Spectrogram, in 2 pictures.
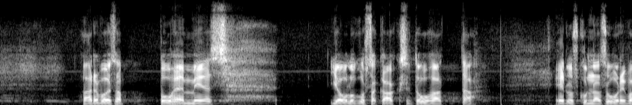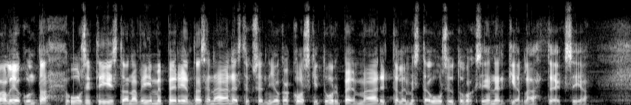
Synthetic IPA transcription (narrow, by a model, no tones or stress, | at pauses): ɑrʋoisɑ | puhemːies | joulukuːsːɑkɑksit̪uhɑt̪ːɑ | ʔeduskunːɑnsuːriʋɑljokunt̪ɑuːsit̪iːst̪ɑinɑʋiːmːeperjɑnt̪ɑisenæːnest̪yksenjokɑkoskit̪urpeːmmæːɾit̪ːelemist̪ɑuːsijut̪uʋɑksienerkiɑllæht̪ḛːksḭjɑ̰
